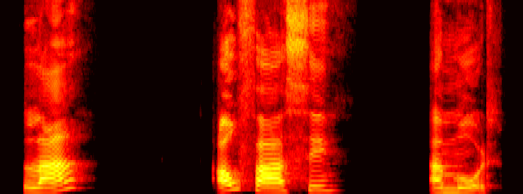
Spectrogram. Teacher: This vowel sound is very similar to the A in father. This vowel sound is considered an open A sound because the jaw is low and the mouth is wide and open.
